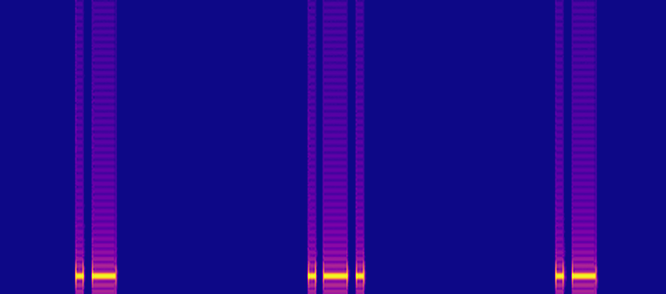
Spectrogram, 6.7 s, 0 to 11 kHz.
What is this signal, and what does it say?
Morse code, heard as a keyed tone, about 15 wpm, spaced as for 4 wpm, 700 Hz. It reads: ARA
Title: USA Call Signs - 8x Character Spacing - 15wpm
